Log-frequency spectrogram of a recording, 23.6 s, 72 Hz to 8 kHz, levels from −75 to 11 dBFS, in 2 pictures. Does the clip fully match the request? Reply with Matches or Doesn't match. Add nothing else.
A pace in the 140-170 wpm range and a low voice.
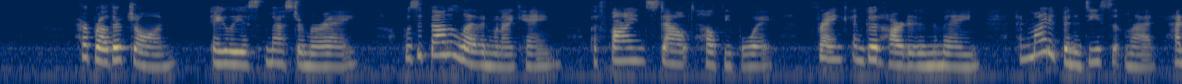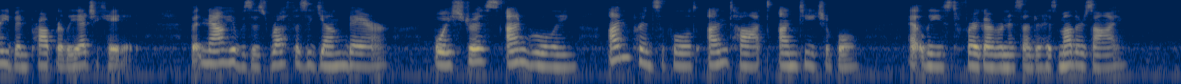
Doesn't match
